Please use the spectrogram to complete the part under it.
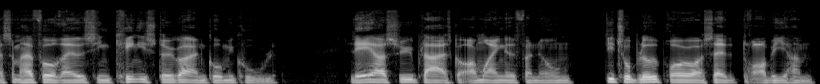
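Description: A man's voice: low-pitched, no echo, studio quality. A man telling a true story as host in scripted documentary narration, acting out the quoted lines with drama. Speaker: podcast host and foreign correspondent.

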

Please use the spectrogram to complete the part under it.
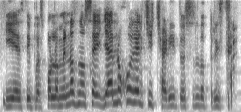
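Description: A Mexican woman talks in a casual chat with a slightly high voice. She tells her stories with animation and acts out the dialogue she quotes. Faint music plays behind her. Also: fast talker, a little mellow, dry recording. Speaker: linguistic advisor and football host.

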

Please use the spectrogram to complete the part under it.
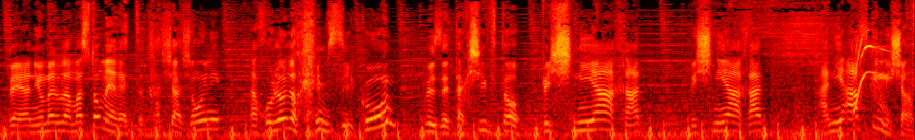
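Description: A man in his forties telling comic personal stories in an animated way, acting out the dialogue. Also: sits high, few pauses, over music. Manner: animated, exclaiming, acts out dialogue. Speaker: storyteller.

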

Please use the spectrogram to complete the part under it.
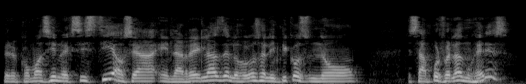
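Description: A man's voice: on the high side, fast. A man hosting a live radio interview.

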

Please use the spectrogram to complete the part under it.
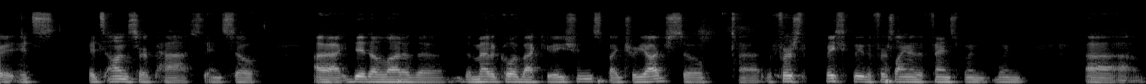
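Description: Male guest, Mexico-born vet, earnest and filler-heavy, average pitch. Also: a little mellow. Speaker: guest, Air Force veteran. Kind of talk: casual radio interview.

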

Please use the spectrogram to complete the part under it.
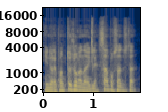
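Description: A man's voice: mid-range voice, very fast, no room sound. A man with a Québécois French accent, hosting a casual radio chat and pressing his points emphatically. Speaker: radio host.

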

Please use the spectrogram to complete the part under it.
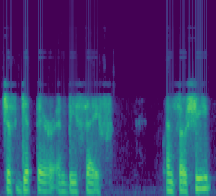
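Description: A man's voice: medium pitch, steady tone, measured pace, slightly rough, no room sound. 48 yr old guy on a phone line, heartfelt rambly storytelling, dry and tinny. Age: 40s. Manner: earnest, emotional, rambling with restarts. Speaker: guest singer. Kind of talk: candid storytelling on a radio interview.

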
